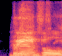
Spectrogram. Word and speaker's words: Viborg: part of the world the opposition is pronounced people yes i was thinking i was thinking beef means something what what what's he talking about beef of course you're talking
